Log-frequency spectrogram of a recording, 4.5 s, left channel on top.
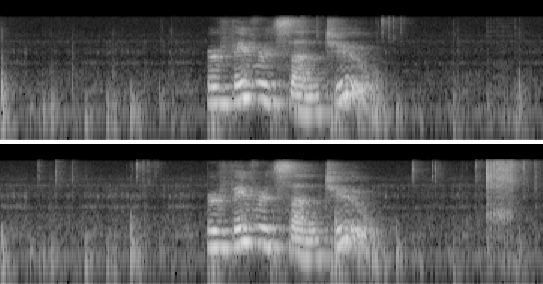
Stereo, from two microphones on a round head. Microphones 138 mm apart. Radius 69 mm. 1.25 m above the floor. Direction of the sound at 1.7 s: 75° right (ahead or behind).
